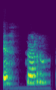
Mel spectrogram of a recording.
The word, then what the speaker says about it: Esther: O por ejemplo, Esther, no logro que diga Esther, dice Esther le pone el acento en la otra letra. Esther, yo digo Esther, no, Esther.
